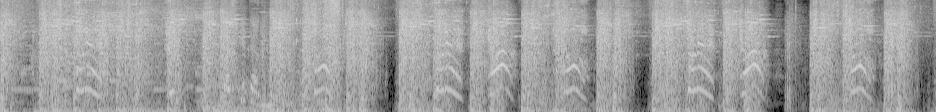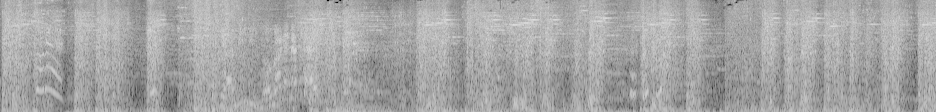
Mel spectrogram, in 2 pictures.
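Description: Heavy blows thud and crash again and again.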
